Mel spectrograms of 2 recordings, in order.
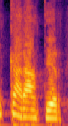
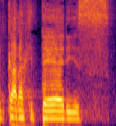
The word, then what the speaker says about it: caráter: isto mesmo cuidado hein tem gente dizendo que este é o caracter a já Ouviram isso o caracter minúscula não existe essa palavra caracter o que existe é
